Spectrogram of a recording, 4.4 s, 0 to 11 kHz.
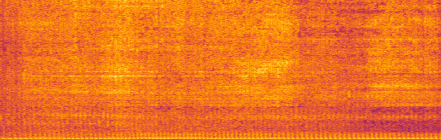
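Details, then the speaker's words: Yamaha Zuma with GY6 engine swap and new exhaust, first start of the day: quick even putter at a slightly raised cold idle, clean with no knocks or misses; healthy. "now it's the first start of the day so yeah she's idle up a little high but this bike sounds pretty good man"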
